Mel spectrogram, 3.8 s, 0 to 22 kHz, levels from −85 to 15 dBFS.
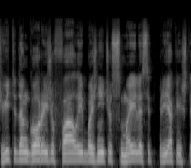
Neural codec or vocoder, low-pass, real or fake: vocoder, 44.1 kHz, 128 mel bands every 256 samples, BigVGAN v2; 14.4 kHz; fake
